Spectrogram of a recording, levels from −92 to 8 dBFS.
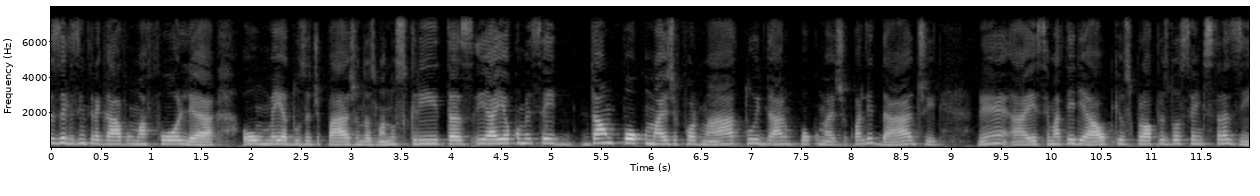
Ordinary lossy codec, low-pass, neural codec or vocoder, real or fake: none; 7.2 kHz; none; real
